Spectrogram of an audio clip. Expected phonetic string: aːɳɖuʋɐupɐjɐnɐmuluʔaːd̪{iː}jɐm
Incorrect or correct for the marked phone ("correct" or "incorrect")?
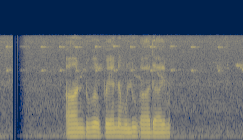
incorrect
